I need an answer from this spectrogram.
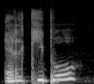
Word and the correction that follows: Arecibo: Es ist A ah, Arecibo. Spanisch.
